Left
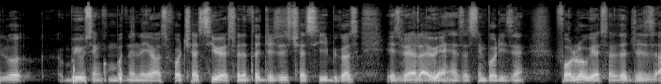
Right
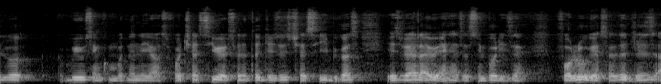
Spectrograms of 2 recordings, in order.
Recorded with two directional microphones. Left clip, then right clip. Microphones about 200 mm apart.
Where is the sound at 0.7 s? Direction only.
50° left (ahead or behind).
